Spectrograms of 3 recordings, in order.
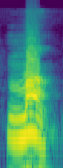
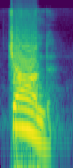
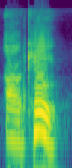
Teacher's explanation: अनुनासिक स्वरों के उच्चारण में मुंह से अधिक तथा नाक से बहुत कम सांस निकलती है।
